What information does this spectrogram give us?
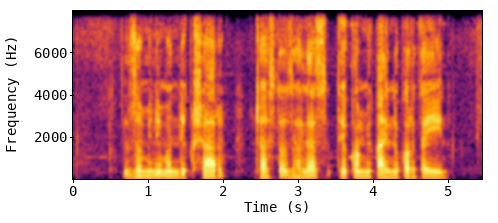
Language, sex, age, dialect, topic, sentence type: Marathi, male, 18-24, Varhadi, agriculture, question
